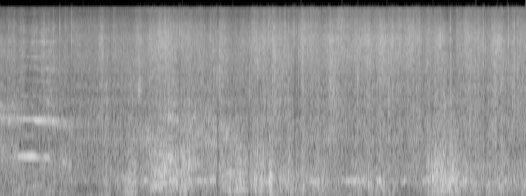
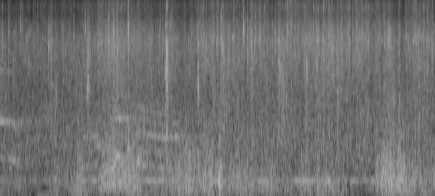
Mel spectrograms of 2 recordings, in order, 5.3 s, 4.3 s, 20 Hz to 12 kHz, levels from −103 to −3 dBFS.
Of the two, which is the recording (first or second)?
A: second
